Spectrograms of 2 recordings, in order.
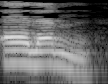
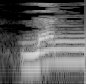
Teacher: طب ماشي معروفة، بدأت بالكلمة والكلمة في أولها همزة وصل فأثبتت همزة الوصل نطقها ألم، لكن عمل حاجة تانية حذف همزة الوصل وراح بدأ باللم مباشرة وقال لم · Shown in: second take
